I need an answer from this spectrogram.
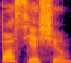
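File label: "пасъясьӧм", Komi, female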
